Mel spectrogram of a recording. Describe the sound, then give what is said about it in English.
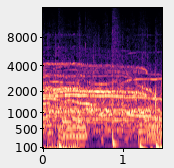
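A loud, steady wash of crowd cheering and applause played as a sound effect to celebrate a birthday, with whoops and raised voices layered over dense clapping throughout. “And I had to do, let me do a little bit more applause because, you know, I only get to do it once a year, y'all.”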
